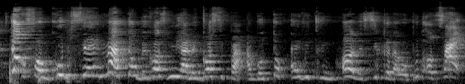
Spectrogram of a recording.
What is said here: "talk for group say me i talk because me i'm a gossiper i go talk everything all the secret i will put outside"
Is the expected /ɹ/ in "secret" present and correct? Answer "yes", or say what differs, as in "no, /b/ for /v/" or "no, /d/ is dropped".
no, /ɹ/ is dropped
